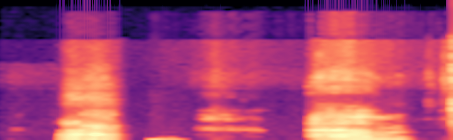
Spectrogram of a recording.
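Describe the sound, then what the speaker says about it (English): Two short dog barks close by, separated by a brief whimper or yip, with silence between them. "the dogs are going to bark in a second"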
